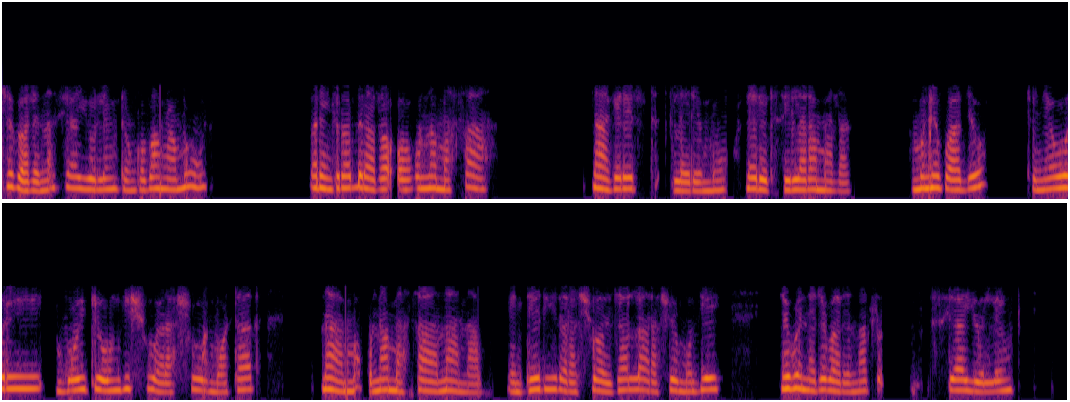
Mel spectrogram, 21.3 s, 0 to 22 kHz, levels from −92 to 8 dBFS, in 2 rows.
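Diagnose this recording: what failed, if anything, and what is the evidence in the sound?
Codec stage: the whole speech clip carries heavy RealAudio 14.4 codec damage. Nothing passes above 3.8 kHz, and there is almost nothing below 150 Hz. Plain telephone band-limiting would sound clean; here the speech is gargly and muffled throughout, which fits a coder squeezing speech to about 8 kbit/s.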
